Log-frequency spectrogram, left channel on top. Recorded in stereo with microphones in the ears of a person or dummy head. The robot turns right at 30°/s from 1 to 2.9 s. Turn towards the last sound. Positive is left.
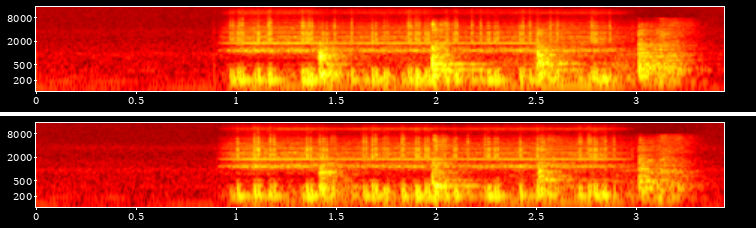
turn(degrees=30)  # may be behind; listen again after turning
